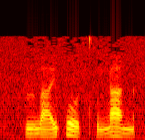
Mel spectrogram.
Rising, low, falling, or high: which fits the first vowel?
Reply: rising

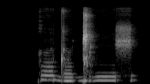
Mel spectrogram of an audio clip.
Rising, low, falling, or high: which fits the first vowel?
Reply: high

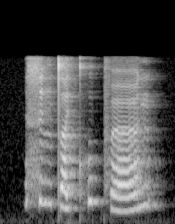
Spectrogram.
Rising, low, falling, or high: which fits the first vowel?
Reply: high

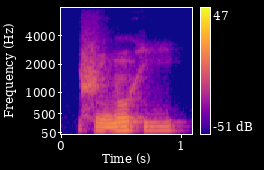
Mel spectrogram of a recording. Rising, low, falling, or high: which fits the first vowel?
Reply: low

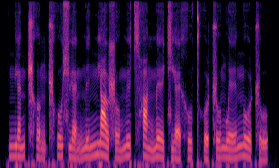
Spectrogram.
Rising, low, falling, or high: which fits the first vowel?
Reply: rising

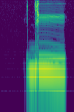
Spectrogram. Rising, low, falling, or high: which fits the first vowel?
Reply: falling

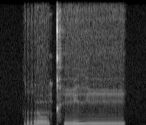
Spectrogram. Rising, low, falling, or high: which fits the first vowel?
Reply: low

